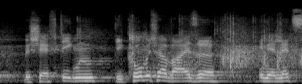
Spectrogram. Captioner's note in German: Beifall AfD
